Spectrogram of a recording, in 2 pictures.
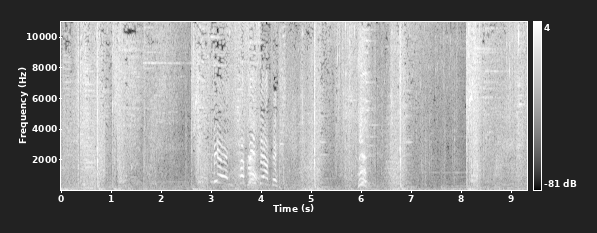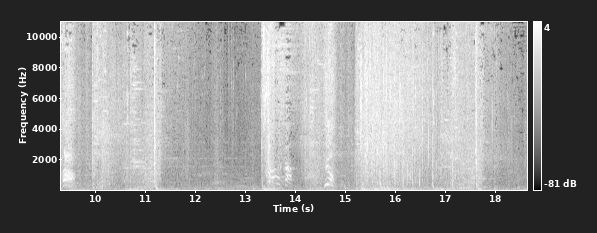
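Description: A thrown axe strikes with heavy, ringing thuds.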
